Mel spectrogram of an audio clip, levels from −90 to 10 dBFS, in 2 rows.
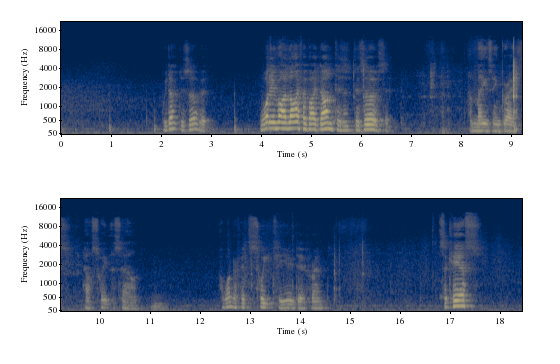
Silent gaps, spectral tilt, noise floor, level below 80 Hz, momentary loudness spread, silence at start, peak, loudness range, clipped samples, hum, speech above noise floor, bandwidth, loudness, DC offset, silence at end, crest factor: none; -6 dB/octave; -58 dBFS; -58 dBFS; 27 LU; 0 s; 0 dBFS; 16 LU; under 0.1%; none; 32 dB; 13 kHz; -26 LUFS; under 0.1%; 0.9 s; 28 dB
